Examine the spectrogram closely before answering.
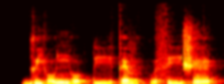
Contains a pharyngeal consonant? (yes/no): no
